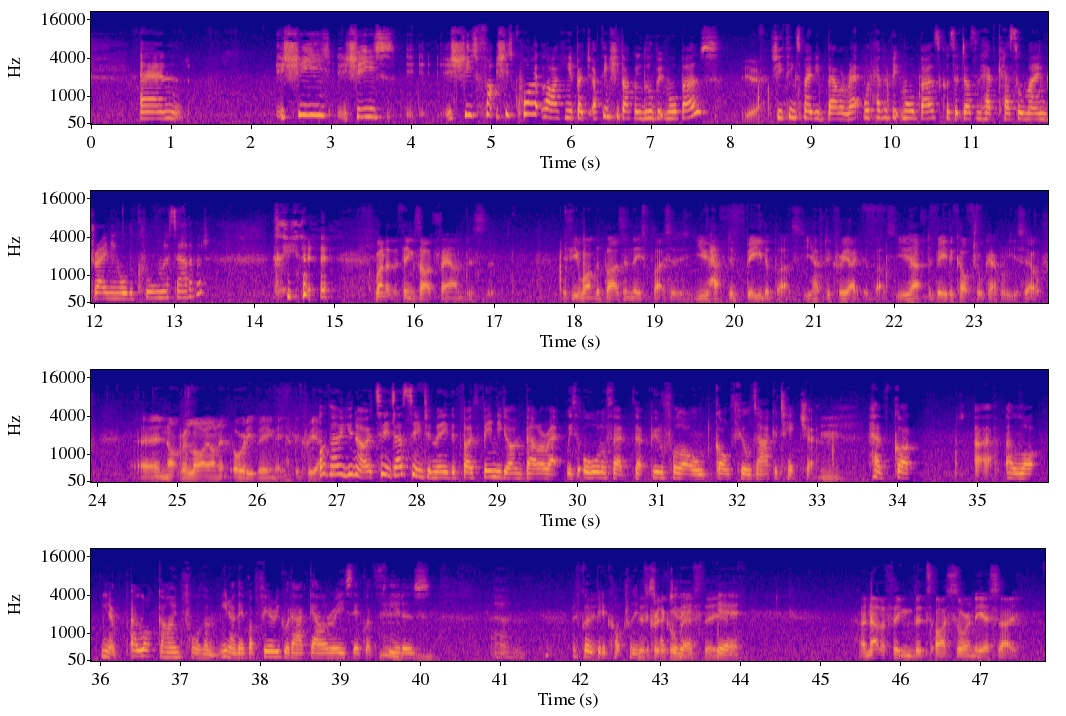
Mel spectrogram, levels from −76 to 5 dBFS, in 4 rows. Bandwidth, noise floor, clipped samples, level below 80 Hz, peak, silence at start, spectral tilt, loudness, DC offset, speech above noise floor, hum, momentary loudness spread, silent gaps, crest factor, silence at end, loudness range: 14 kHz; -40 dBFS; under 0.1%; -52 dBFS; 0 dBFS; 0 s; -3.5 dB/octave; -20 LUFS; under 0.1%; 21 dB; none; 18 LU; none; 20 dB; 0 s; 5 LU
